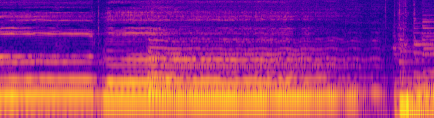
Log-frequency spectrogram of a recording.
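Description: A singer humming long held notes in an acoustic song, moving to new pitches about one and one and a half seconds in, then fading away near the end.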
